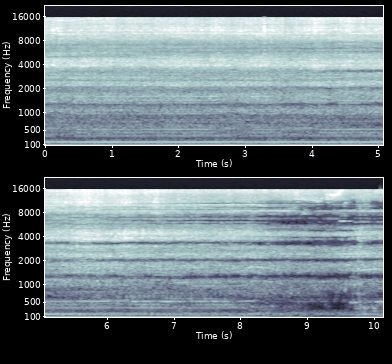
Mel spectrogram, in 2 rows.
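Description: Komatsu PC210 hydraulic excavator's diesel engine running steadily under load as it digs and lifts a full bucket of soil, a low even drone that turns quieter about eight seconds in.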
